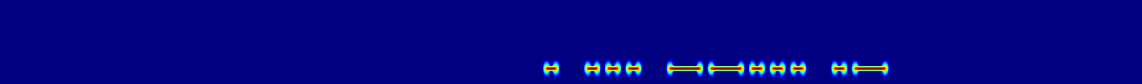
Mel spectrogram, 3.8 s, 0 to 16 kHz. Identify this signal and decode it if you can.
Morse code, heard as a keyed tone, about 36 wpm, 700 Hz. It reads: ES7A
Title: DXCC-100 Call Signs - 4 Characters - Repeated 3x - 35wpm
